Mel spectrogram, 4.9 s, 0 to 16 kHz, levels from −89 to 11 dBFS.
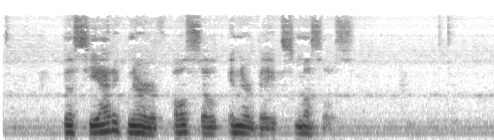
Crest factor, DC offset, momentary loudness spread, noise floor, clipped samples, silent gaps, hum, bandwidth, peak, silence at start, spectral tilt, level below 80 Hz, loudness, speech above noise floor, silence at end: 18 dB; under 0.1%; 16 LU; -52 dBFS; under 0.1%; none; none; 11.5 kHz; -4 dBFS; 0.65 s; -6 dB/octave; -56 dBFS; -19 LUFS; 34 dB; 1.45 s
